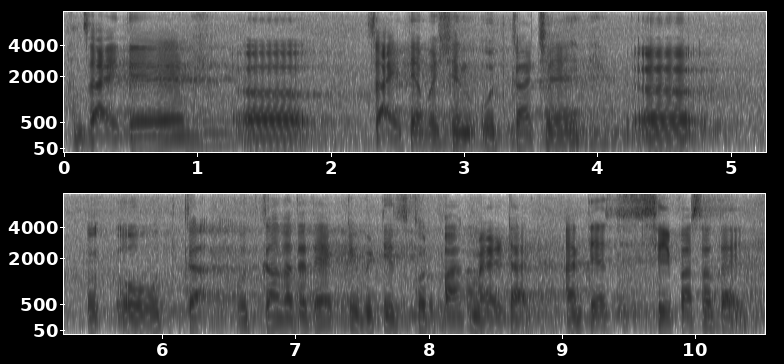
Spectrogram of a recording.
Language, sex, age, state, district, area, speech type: Goan Konkani, male, 18-30, Goa, Quepem, rural, spontaneous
